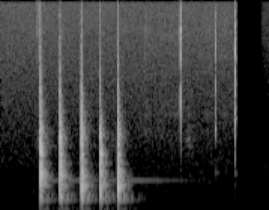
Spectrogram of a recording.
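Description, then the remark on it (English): Five firm, evenly spaced knocks on a wooden apartment door, loud with a hollow resonance, followed by a few faint light ticks; no one speaks. “Just as I was starting to doze off, I heard a knock at my door.”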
